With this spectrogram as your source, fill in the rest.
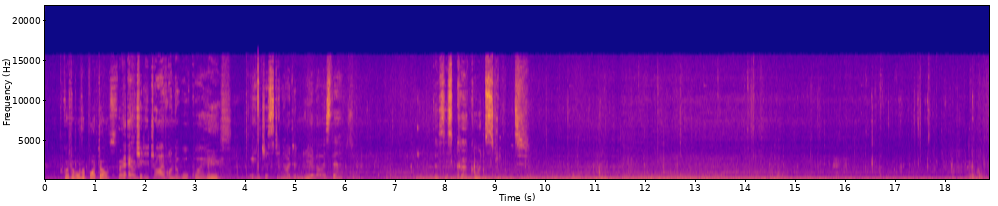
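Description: Car tyres rumble over a bumpy dirt road, louder after the first few seconds.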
